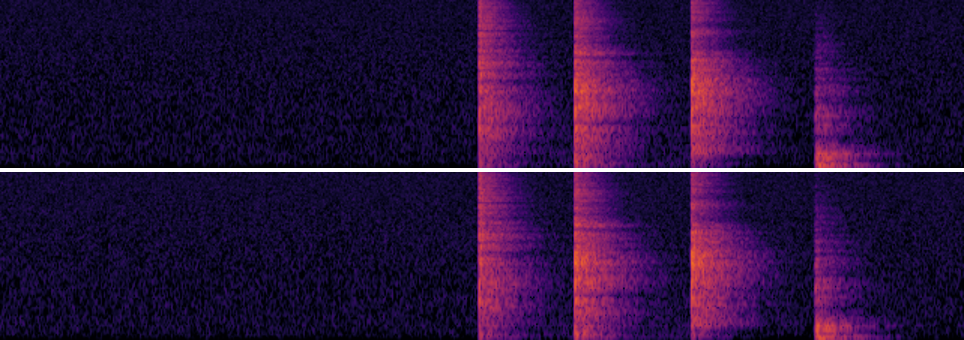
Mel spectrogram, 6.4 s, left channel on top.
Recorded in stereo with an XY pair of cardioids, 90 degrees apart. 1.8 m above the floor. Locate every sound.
3.2 s a clap: straight ahead, 2.5 m
5.4 s a thud: 35° right, 3.5 m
